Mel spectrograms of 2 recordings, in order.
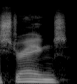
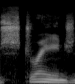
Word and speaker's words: Strang: Roblox said it has now deleted Jesse Strang's account, which by the way, I want to address that because I've pronounced the name Strange instead of Strang.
